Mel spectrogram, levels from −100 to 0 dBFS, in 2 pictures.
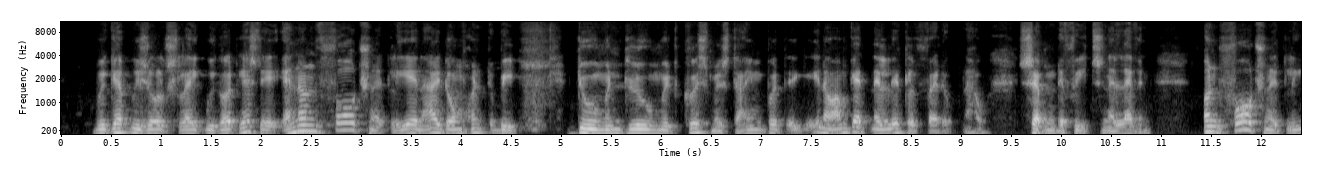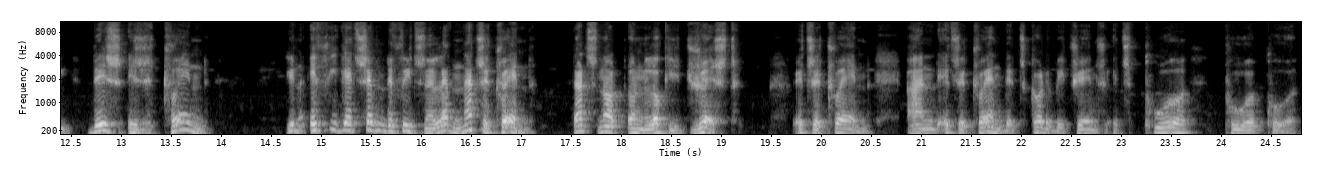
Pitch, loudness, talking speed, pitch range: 125 Hz, -29 LUFS, 175 wpm, 110-155 Hz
